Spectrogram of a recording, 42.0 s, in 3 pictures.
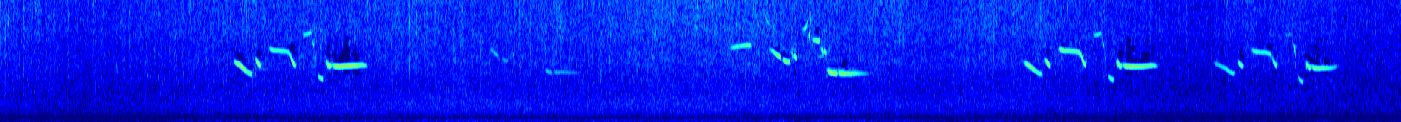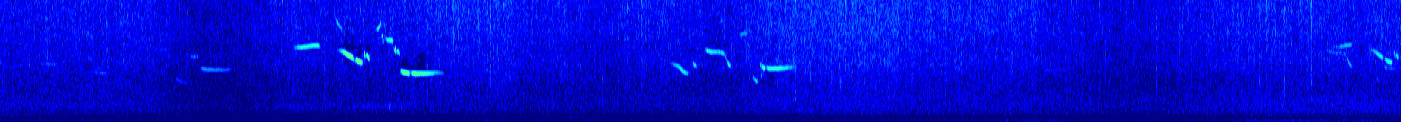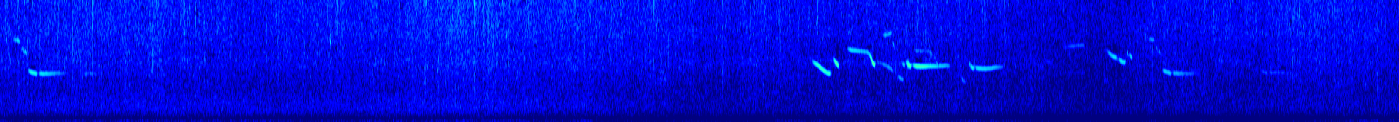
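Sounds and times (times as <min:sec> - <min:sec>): outdoor hiss: 0:00.0 - 0:42.0
songbird chirping: 0:02.2 - 0:03.9, 0:07.3 - 0:09.0, 0:10.1 - 0:13.4, 0:36.1 - 0:41.0.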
